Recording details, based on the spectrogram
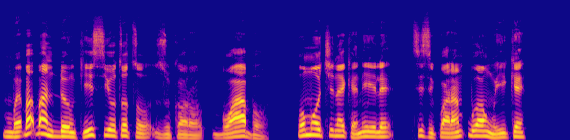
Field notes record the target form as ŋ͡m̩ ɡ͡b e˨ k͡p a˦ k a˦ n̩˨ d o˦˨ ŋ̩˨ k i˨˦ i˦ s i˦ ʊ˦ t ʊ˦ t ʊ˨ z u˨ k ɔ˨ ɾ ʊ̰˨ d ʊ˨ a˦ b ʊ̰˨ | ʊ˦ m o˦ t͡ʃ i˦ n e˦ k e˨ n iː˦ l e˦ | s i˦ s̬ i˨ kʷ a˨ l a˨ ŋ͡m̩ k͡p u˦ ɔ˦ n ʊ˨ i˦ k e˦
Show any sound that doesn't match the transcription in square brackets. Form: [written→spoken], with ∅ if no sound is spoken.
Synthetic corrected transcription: ŋ͡m̩ ɡ͡b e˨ k͡p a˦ [k→k͡p] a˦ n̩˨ d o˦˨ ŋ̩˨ k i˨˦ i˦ s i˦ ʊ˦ t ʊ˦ t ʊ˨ z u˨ k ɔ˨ ɾ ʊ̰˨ [d→b] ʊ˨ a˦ b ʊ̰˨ | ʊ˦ m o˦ t͡ʃ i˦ n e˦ k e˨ n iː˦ l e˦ | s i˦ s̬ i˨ kʷ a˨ [l→ɾ] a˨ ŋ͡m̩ k͡p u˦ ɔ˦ [n→ŋ] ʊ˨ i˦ k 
